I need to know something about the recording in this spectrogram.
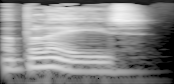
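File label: "ablaze", British English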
